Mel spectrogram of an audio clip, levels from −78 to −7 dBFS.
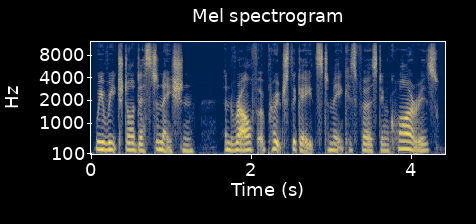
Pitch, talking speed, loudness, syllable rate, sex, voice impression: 200 Hz, 190 wpm, -17 LUFS, 5.9 syllables/s, female, feminine, adult-like, slightly powerful, slightly sincere, reassuring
